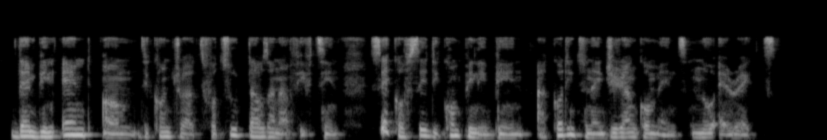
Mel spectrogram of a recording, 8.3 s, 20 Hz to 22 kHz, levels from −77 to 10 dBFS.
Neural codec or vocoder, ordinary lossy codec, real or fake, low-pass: vocoder, 44.1 kHz, 128 mel bands, Pupu-Vocoder; none; fake; 7.2 kHz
